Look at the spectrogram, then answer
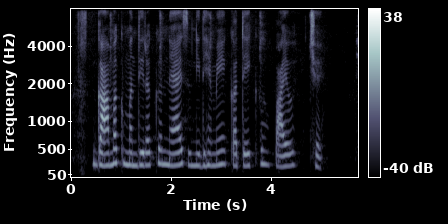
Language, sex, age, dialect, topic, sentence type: Maithili, female, 18-24, Bajjika, banking, statement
